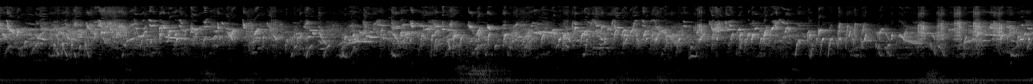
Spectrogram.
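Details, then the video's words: European goldfinch song recorded 29 December 2022: an unbroken, dense stream of bright twittering and tinkling notes, quick liquid trills and chirps running without pause, with a steady faint low hum underneath. "GOLDFINCH SONG"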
